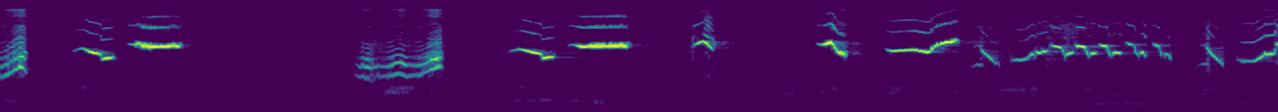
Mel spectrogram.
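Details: Oriental magpie-robin singing to goad other males into song: clear drawn-out whistles and falling slurs, a buzzy multi-note burst, then a fast rattling series of repeated chirps near the end.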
